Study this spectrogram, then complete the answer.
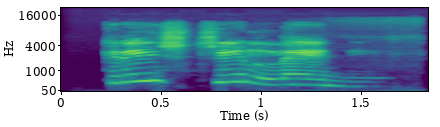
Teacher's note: o lê seria a minha sílaba tônica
